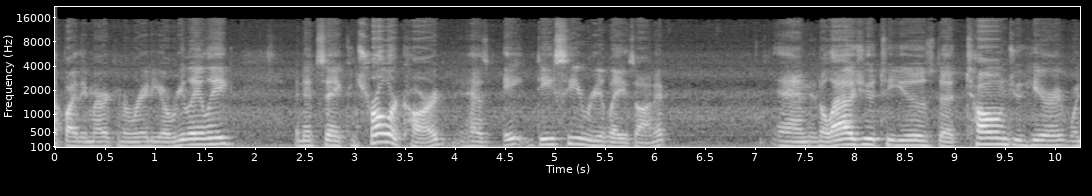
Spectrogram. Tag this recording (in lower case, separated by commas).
speech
